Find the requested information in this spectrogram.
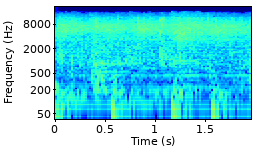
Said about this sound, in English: Let's clap our hands and say thank God.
